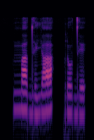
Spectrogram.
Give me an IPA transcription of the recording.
m a d̪ e j a | ɾ o d̪ e

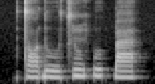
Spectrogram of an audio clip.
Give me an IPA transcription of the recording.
t ɔ˨ ɗ uː˨ t͡s ũ˦ k͡p u˦˨ k͡p a˦

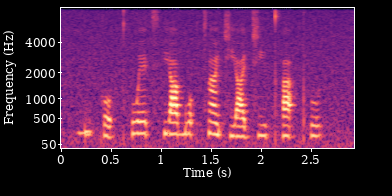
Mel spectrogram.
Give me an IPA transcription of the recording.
b i˦ k o˨ ʔ t̪ʰ w e˦ t͡sʰ j a˦ b o˦ ʔ t͡s ã˥˧ t͡ɕ j a˧ t͡ɕ i˧ t̪ʰ a˦ ʔ pʰ u˦ t̚

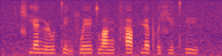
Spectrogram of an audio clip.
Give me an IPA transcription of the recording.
t͡ɕʰ j ɛ˥˩ n ɻ u˥ t̪ ḭ˨˩ n s w e˥˩ ɪ̯ t̪ w ɑ˧˥ ŋ t͡sʰ ä˥ pʰ ɥ ɛ˥˩ pʰ ɤ˩ ɕ i˧˥ t̪ʰ i˥˩

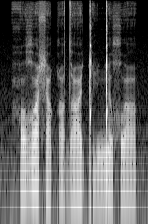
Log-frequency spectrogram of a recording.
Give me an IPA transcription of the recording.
h ɔ˧ ʁʷ ɑ˦ ɬ æ˨ qʷ ɑ˨ dˤ i˨ j ɪ˧ ǃ i˨ ŋ͡ǃ ɪ˧ χʷ ɑ˧

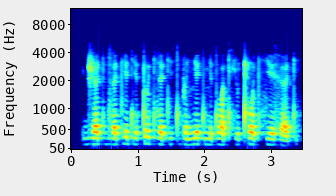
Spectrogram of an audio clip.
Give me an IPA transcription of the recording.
d͡ʒ ɛ tʲ d͡z ɛ tʲ ɛ tʲ ɛ t ɯ tʲ z ɛ tʲ ɛ tʲ b ə ɲ e tʲ ɲ ɯ tʲ lˠ a tʲ ç o cʰ o tʲ sʲ e x ɛ tʲ

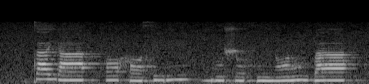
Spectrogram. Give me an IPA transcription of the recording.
t a˦ j a˧ | ɔ˧ h ɔ˨ s i˧ ɾ i˦ | ɡ͡b u˨ ʃ o˨ h ĩ˨ j ɔ̃˨˦ ɾ ũ˦ ɡ͡b a˦

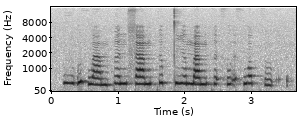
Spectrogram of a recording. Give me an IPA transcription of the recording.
v ṵ˧˥ h w a̤˨˩ m ɓ ə˧ n s a˧ m k ə˦˥ p̚ t̪ i˧ ə̯ m a˧ m k ə̰ː˧˨ h ṵ˧˨ ə̯ h w ɔ˦˥ p̚ h ṵ˧˨ ə̯ ʔ

